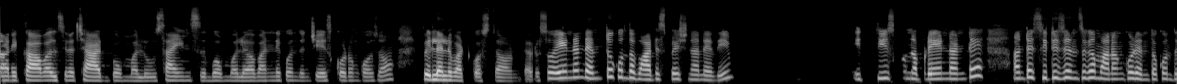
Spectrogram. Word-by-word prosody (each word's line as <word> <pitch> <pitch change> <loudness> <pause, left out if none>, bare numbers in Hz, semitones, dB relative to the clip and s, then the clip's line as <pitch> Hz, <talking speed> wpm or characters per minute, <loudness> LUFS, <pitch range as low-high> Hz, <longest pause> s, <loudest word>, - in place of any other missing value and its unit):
దానికి 190 -1 0
కావాల్సిన 190 0 +1
చాట్ 175 -2 +3
బొమ్మలు, 170 -1 -7
సైన్సు 185 -1 -3
బొమ్మలు 175 0 -6
అవన్నీ 180 +1 -7
కొంచెం 175 -2 -10
చేసుకోవడం 180 0 -6
కోసం 190 +3 -8 0.4
పిల్లల్ని 210 -3 +7
పట్టుకొస్తా 175 0 -7
ఉంటారు. 180 +3 -12
సో, - - +4
ఏంటంటే 315 0 +3
ఎంతో 345 +6 0
కొంత 305 -1 +1
పార్టిసిపేషన్ 235 0 0
అనేది 205 +5 -3 1.3
ఇది - - -14
తీసుకున్నప్పుడేంటంటే 255 +1 +1 0.4
అంటే 330 +4 +2
సిటిజన్స్‌గా 300 0 +2
మనం 250 0 +2
కూడా 265 -2 +4
ఎంతో 240 +1 -5
కొంత 245 -1 -6
200 Hz, 140 wpm, -23 LUFS, 180-260 Hz, 1.3 s, పిల్లల్ని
